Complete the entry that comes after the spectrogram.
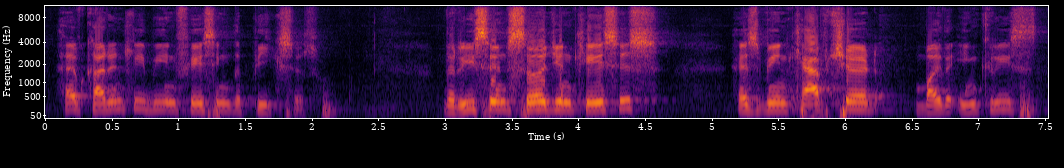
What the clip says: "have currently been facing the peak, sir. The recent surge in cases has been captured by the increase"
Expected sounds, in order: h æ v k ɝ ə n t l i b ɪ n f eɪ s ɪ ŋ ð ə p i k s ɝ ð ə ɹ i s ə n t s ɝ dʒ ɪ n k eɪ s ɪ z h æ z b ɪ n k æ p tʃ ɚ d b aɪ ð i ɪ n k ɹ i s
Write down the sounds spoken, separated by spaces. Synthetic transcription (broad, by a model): h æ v k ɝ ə n t l i b ɪ n f eɪ s ɪ ŋ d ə p i k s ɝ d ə ɹ i s ə n t s ɝ dʒ ɪ n k eɪ s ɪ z h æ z b ɪ n k æ p tʃ ɚ d b aɪ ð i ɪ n k ɹ i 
